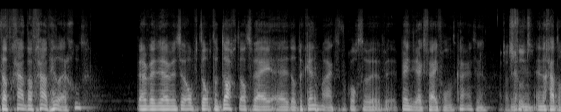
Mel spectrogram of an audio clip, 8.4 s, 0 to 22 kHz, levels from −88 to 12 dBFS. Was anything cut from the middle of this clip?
no; 0 cuts

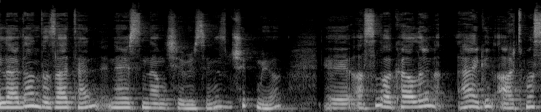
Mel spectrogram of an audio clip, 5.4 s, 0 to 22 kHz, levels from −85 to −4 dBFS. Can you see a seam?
yes; 4 cuts; at 1.6 s, 2.3 s, 3.1 s, 3.8 s

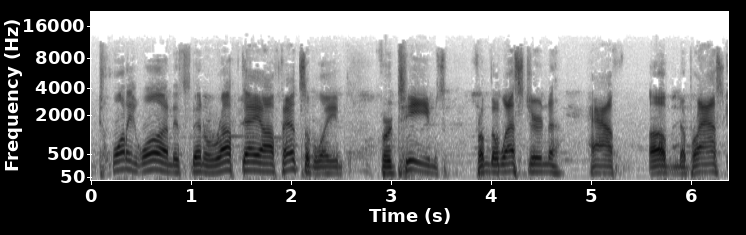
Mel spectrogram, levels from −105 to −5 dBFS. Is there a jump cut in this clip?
no; 0 cuts

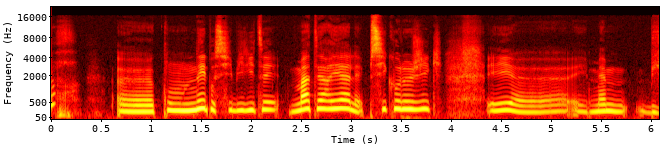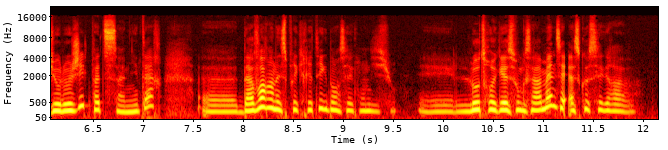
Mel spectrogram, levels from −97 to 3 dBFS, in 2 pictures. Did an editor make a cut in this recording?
yes; 6 cuts; at 1.1 s, 1.6 s, 2.4 s, 4.3 s, 6.5 s, 9.6 s

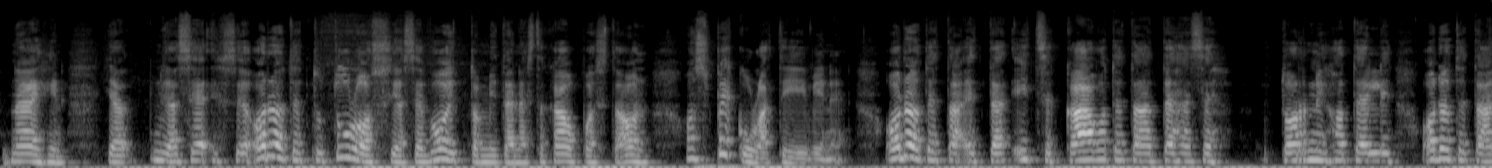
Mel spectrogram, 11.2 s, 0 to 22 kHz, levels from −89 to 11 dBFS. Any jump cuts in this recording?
no; 0 cuts

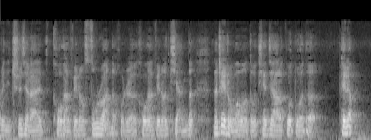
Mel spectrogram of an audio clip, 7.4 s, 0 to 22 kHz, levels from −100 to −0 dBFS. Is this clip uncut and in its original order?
yes; 0 cuts

